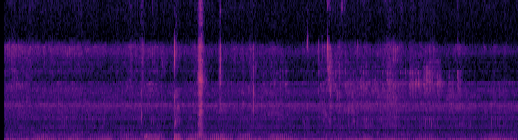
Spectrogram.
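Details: Fat Boy, a Himalayan Persian cat in New Zealand, purring steadily: a low, continuous rumbling throb that pulses in a fast even rhythm, with a few faint soft clicks and rustles above it.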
